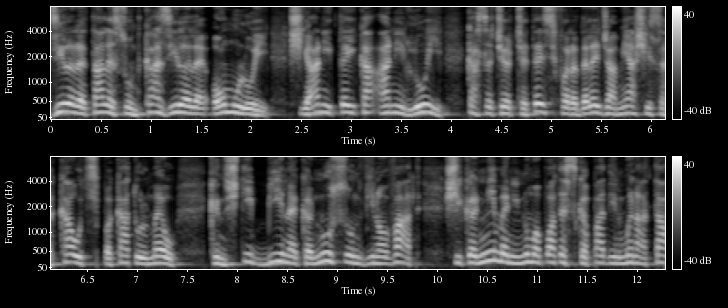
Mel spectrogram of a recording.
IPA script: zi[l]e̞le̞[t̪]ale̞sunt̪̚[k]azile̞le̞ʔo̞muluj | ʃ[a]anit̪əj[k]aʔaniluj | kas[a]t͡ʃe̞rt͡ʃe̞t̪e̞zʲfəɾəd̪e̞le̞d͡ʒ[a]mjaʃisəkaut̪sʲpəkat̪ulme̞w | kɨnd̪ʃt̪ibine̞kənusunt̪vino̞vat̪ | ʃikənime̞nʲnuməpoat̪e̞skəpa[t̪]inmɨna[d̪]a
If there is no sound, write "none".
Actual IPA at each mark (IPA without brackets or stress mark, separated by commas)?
l, t̪, k, i, k, ə, a, d̪, t̪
